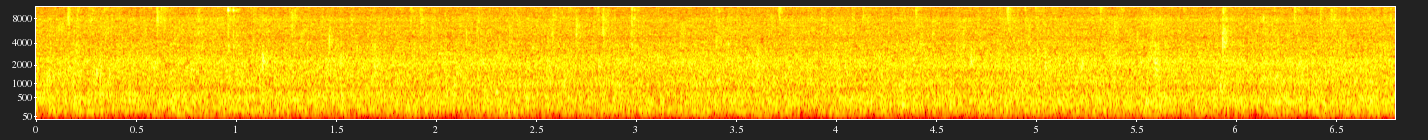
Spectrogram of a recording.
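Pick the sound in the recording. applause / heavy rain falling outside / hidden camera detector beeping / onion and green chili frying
heavy rain falling outside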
